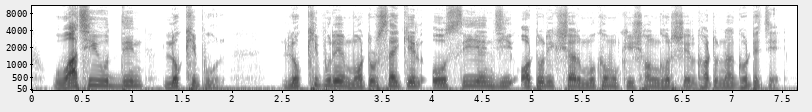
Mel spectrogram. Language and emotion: Bengali, neutral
